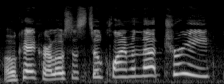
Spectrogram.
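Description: Very lively high-voiced woman reading to children. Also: moderate pace. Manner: animated, expressive storytelling for young children. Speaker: preschool teacher. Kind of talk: children's picture book read-aloud with asides.

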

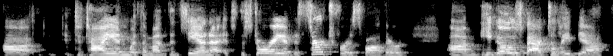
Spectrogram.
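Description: A woman sharing a long book recommendation on a video call, halting and full of fillers. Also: mid-range voice, a bit bright. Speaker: audience member commenting. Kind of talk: casual comment on a video call. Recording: echoey room over dull lo-fi call.

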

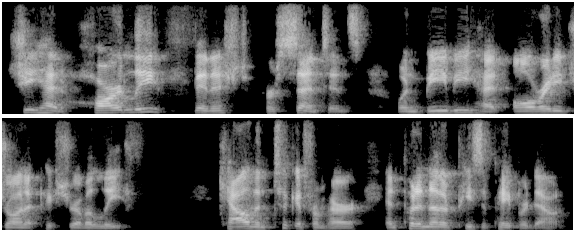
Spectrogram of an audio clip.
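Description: A young man reading a children's story aloud as a teacher, with expressive, emphatic delivery and drawn-out key words. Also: mid-range voice, poor audio. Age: young adult.

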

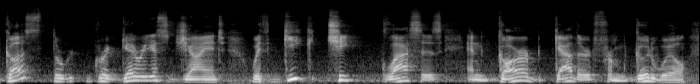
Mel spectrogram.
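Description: Guy reading an alphabet kids book out loud, really slow, pitch moves around a lot, bit of noise behind him. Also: animated. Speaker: children's book read-aloud narrator. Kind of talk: slow read-aloud of an alphabet picture book. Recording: faint background noise.

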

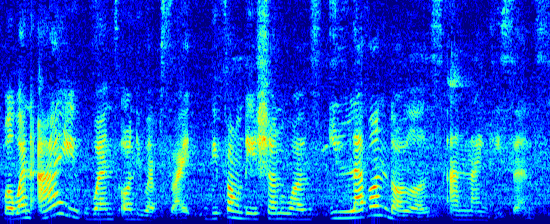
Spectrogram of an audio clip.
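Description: A woman's voice: mid-range voice, very animated, normal speed, sharp tone. A young woman in her twenties with a Trinidadian accent, giving a casual makeup review to camera. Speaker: beauty vlogger. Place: small room indoors. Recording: clearly noisy home camera recording. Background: clear ambient noise.

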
